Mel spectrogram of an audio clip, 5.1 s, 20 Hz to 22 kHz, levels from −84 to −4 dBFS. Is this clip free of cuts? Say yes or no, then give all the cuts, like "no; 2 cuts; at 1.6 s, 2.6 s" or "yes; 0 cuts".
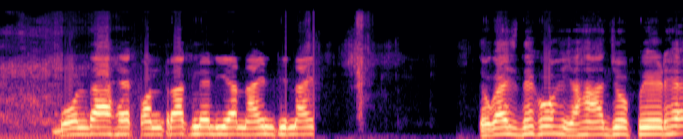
no; 1 cut; at 2.3 s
